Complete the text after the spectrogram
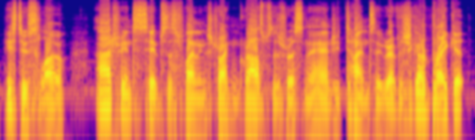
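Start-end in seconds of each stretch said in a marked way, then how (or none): none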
